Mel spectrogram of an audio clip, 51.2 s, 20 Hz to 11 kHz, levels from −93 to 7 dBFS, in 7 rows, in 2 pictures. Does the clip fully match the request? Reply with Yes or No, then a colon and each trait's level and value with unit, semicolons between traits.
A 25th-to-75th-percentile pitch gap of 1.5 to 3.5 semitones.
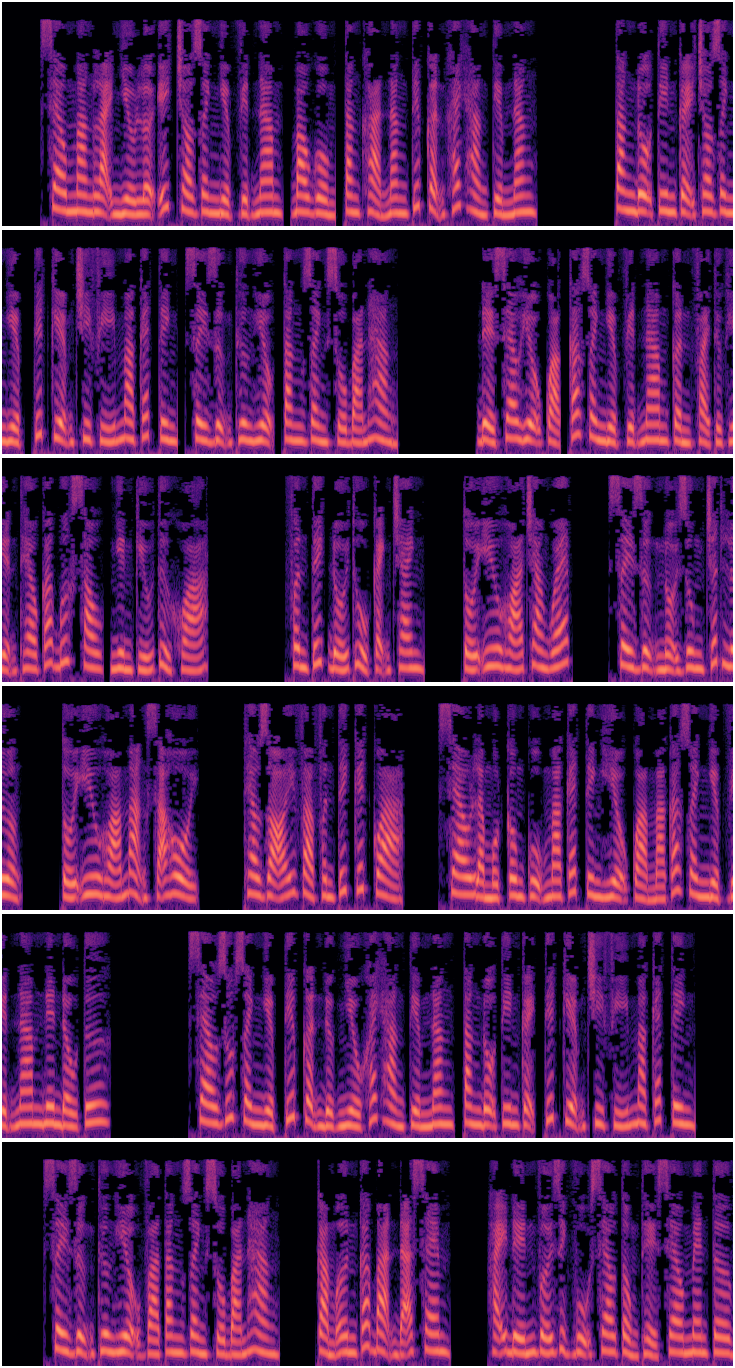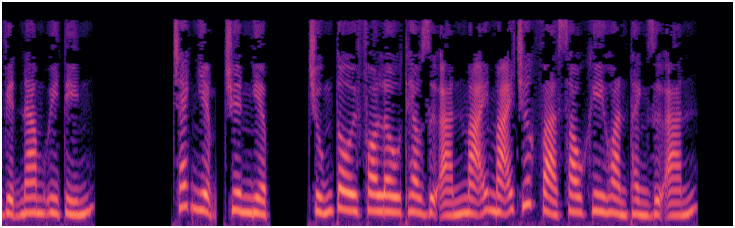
Yes: average, 3.0 semitones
